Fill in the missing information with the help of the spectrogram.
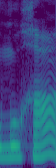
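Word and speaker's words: Mucha: C'est une œuvre remarquable de Hokusai qui a été réinterprétée par un artiste contemporain qui s'inspire à la fois de Musha donc Musha qui se, présente, qui se prononce Musha ou Moura, hein, selon le pays,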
